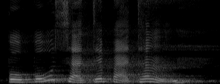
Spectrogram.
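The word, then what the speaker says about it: Popocatépetl: जैन कहते हैं मैं जानता हूँ, जैने कहते हैं मैं जानता हूँ इसे कैसे प्रोनाउंस करते हैं. इट इज़ पोपोसेटपेटल.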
